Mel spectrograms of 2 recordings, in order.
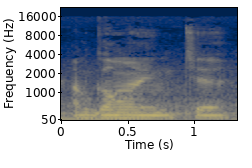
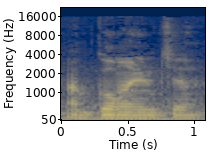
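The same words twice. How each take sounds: The two takes are said the same way.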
